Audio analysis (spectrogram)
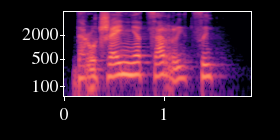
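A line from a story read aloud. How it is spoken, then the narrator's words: Whispered into ear. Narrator (Belarusian): прашаптаў на вуха карчмару галоўны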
